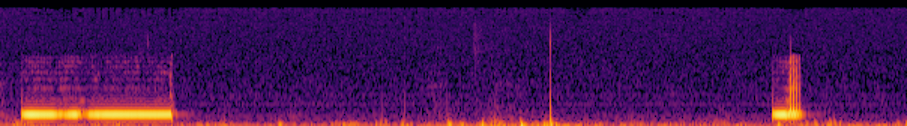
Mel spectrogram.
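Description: Ringback tone of an unanswered phone call: one steady, low-pitched beep lasting about a second, then a long pause with faint background noise, then the start of a second identical beep.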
